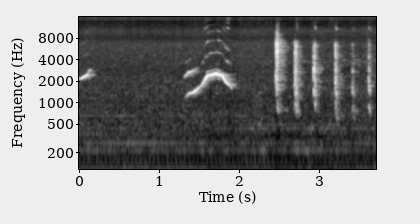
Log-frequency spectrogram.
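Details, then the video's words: Caged pet parrot on top of its cage, begging for food: a brief high whistle, a louder rising-and-falling whistled note, then six sharp harsh squawks spaced about a quarter second apart. "The parrot is sitting on the cage and making a noise"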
